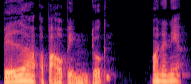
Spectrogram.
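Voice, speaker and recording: A man playing a self-styled sexologist in a comedy chat, deadpan and hesitant, stumbling over repeated words. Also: medium pitch. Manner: hesitant, halting with many restarts.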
